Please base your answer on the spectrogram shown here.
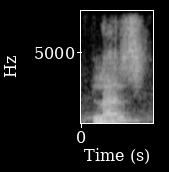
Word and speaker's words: plaj: Esta J, digamos, si la pronunciamos Y, prácticamente la sacamos es haciendo vibrar los dientes. Y. Ese sonido. Eso es plage.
